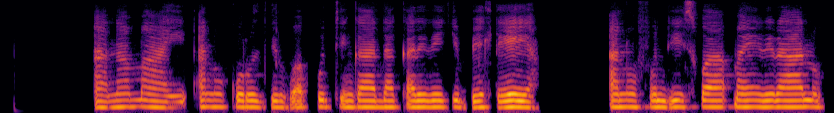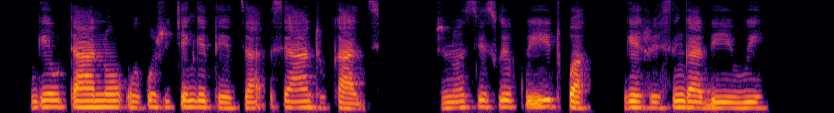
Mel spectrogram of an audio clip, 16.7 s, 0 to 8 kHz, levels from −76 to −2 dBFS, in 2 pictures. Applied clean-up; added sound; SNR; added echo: none; none; none; none.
